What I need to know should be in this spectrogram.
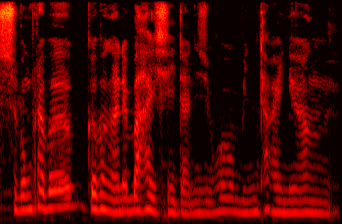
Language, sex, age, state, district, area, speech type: Bodo, male, 18-30, Assam, Baksa, rural, spontaneous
